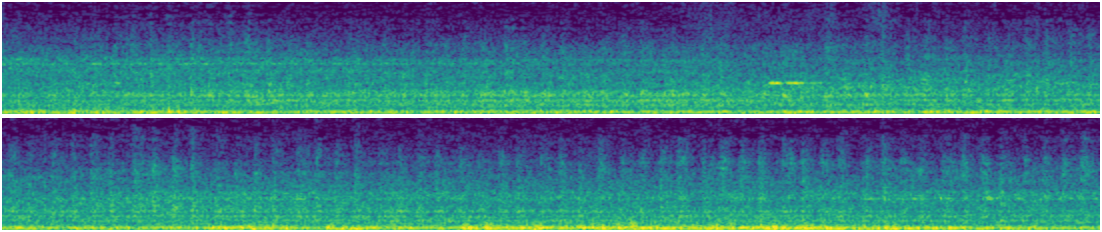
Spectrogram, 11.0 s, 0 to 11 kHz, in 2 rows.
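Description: A 1/3-scale steam locomotive, the Tamar, running with its train along the track, heard as a steady, rough rumble that grows louder in the second half.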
